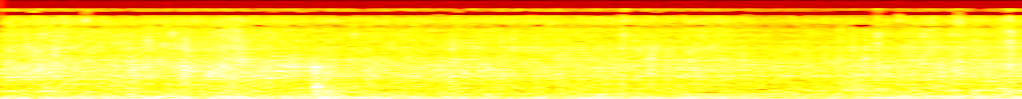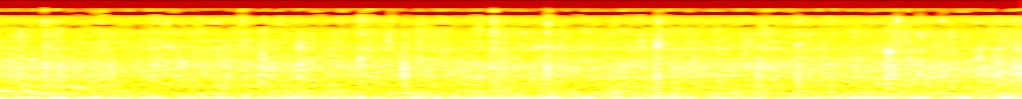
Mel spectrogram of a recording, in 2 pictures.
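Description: Macaroni and chopped vegetables sizzling in oil in a frying pan as they are stirred with a silicone spatula: a steady hiss with scattered small clicks, and a soft knock a little past halfway.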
